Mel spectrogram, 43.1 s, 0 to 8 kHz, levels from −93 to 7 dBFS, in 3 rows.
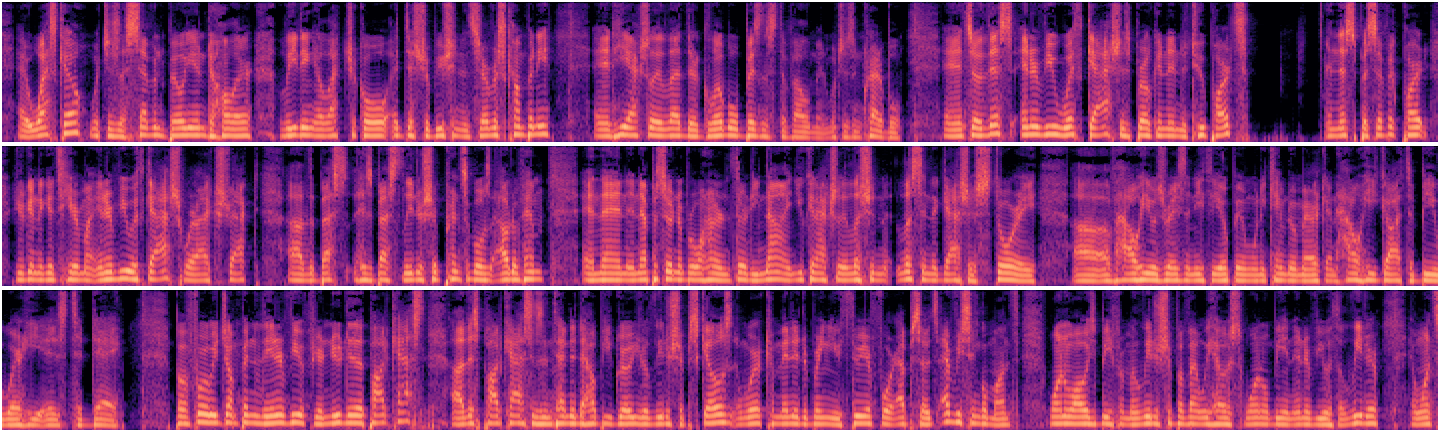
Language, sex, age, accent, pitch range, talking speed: English, male, 20-39, American, 130-155 Hz, 220 wpm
